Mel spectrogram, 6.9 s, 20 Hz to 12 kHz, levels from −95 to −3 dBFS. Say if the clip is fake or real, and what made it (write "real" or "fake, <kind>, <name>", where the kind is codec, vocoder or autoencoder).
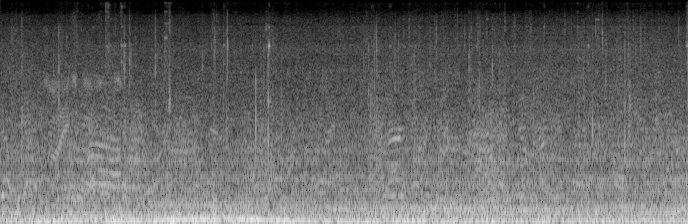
real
